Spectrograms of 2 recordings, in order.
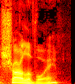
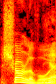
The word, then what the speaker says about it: Charlevoix: It's called Charlevoix. – Okay, so it's another French It almost sounds like Chamonix, but it's Charlevoix.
